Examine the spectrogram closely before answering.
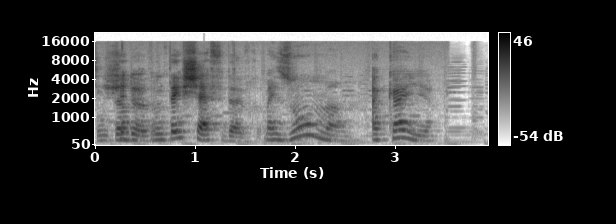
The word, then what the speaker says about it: chef-d'œuvre: O che escreve igual chef. Fala chef de cuisine. Chef. Mas não pronuncia o F, né? Não, on prononce pas le F. Então, Chef-d'œuvre.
